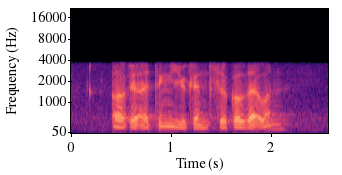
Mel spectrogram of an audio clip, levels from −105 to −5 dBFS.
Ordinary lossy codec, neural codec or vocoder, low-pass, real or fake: none; none; 3.6 kHz; real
